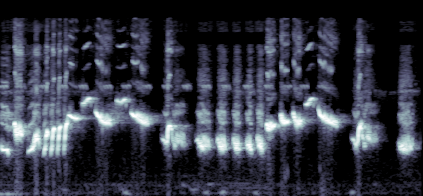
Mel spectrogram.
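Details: White-rumped shama in vigorous song full of fill-ins and harsh shots, used to provoke a captive bird: rapid stuttering whistles, clear rising and falling phrases, and bursts of repeated low notes that run almost without pause.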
